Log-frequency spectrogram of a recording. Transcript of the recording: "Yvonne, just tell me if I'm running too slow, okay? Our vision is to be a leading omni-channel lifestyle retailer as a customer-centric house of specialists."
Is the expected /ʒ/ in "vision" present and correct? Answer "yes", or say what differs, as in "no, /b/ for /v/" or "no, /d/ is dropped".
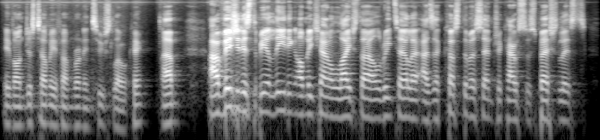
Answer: yes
